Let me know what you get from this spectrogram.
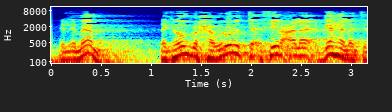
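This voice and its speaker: A man's lively, fairly quick speech in an Egyptian accent, with audible room echo and noticeable background noise. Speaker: Islamic preacher. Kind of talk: lecture.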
